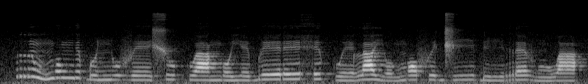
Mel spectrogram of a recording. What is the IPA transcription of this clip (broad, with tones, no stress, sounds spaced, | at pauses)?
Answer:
r ũ˦˨ ŋ o˦ ŋ ɪ˦ ɓ ʊ˨ ɲ u˨ v eː˨ ʃ u˨ kʷ aː˨ ŋ o˨ j e˨ b eː˦ ɾ eː˦ h e˦ kʷ eː˨ l a˦ j o˨ ŋ ɔ˦ f ɪ˦ d͡ʒ iː˦ ɗ iː˨ r ɛ˦ v ũ˨ w a˦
